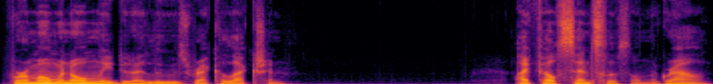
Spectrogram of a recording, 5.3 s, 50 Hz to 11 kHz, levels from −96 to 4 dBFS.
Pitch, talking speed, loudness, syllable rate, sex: 90 Hz, 155 wpm, -20 LUFS, 5.9 syllables/s, male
